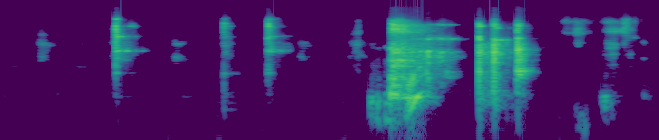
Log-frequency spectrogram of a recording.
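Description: A serving utensil clinking against a stainless pan and a ceramic bowl as noodles are served, a few sharp separate clicks, then a louder, longer burst about four seconds in and two sharp knocks soon after.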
